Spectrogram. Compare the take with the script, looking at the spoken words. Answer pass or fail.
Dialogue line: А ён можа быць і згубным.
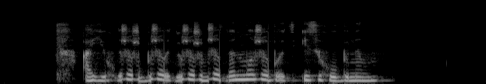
fail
